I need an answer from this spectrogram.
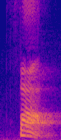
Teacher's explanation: اوپر کے دانتوں کو نیچے کے ہونٹ کے تر حصے کو لگانے سے فا نکلتا ہے. اوپر کے دانتوں کو نیچے کے ہونٹ کے، اوپر کے دانت جو ہے نا اس کو ہے نا نیچے کے ہونٹ کے تر حصے کو، خشک حصے کو نہیں بلکہ تر حصے کو لگانے سے فا نکلتا ہے.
